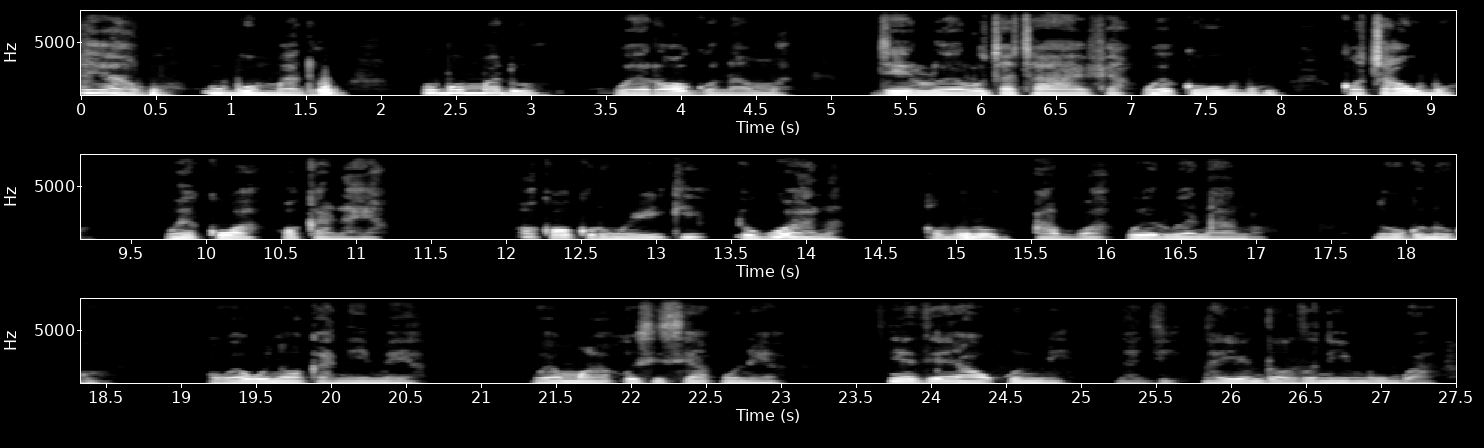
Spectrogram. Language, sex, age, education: Igbo, male, 30-45, tertiary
